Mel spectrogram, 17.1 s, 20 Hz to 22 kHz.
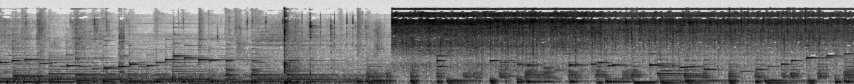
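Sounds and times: light background music: 0.0 - 17.0
vegetables sizzling in hot oil: 7.8 - 17.0.

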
